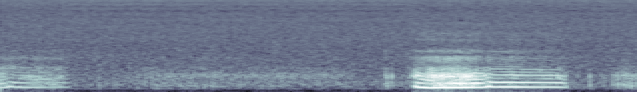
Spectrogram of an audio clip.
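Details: Two tonal, buzzing snoring sounds separated by a long quiet pause, the second louder and longer: snoring.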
